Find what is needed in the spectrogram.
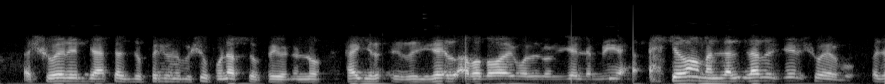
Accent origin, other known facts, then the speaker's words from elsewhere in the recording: Lebanon; كلبناني عريق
